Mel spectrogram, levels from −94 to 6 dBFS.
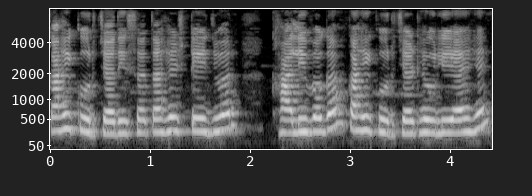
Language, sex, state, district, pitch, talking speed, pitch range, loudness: Marathi, female, Maharashtra, Sindhudurg, 260 Hz, 160 wpm, 245-285 Hz, -17 LUFS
